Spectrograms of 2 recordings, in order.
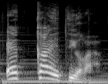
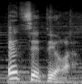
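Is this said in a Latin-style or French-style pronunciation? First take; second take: Latin-style; French-style. First: It is said with a Latin-style pronunciation. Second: It is said with a French-style pronunciation. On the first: "c'est une locution latine qui se lit et caetera" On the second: "mais en français que nous lit et cetera"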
